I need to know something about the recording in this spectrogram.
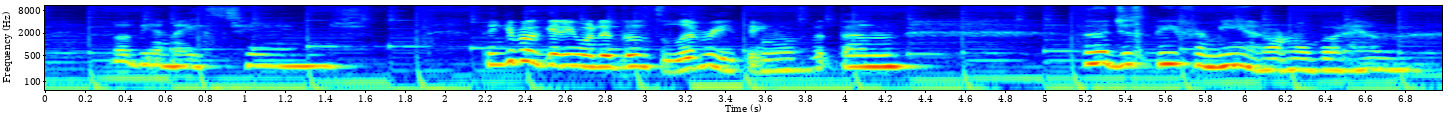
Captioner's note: none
